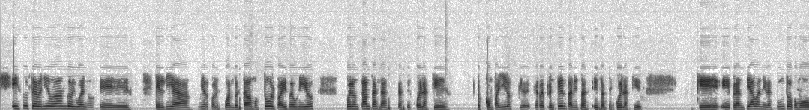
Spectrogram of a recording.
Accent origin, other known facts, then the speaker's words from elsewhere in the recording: Paysandú, Uruguay; En este momento estoy volviendo a Paysandú, que yo soy de Paysandú.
